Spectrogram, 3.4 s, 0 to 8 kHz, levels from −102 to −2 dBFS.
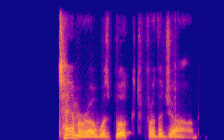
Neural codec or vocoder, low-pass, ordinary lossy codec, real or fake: codec, 16 kHz in and 24 kHz out, 1 kbps, XY-Tokenizer; 7.2 kHz; AAC, 48 kbps; fake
